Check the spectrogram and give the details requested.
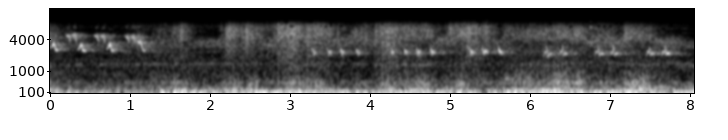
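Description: A bird chirping in series of short repeated notes, a quick run of falling notes at the start and evenly spaced chirps from about three seconds in, over a faint steady low hum.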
